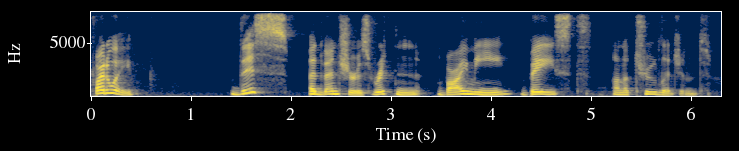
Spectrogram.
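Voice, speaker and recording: A woman's voice: medium pitch, animated, slow pace, vocal fry. A young woman from Sweden running a tabletop role-playing game as game master, chatting casually with frequent laughs and restarts.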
